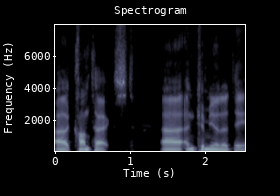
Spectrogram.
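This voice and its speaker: A man at a fairly slow pace, dry and close with no echo, over a quiet background. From Canada (Irish Canadian). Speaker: intercultural ministry consultant. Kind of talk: interview. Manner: hesitant, many fillers.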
